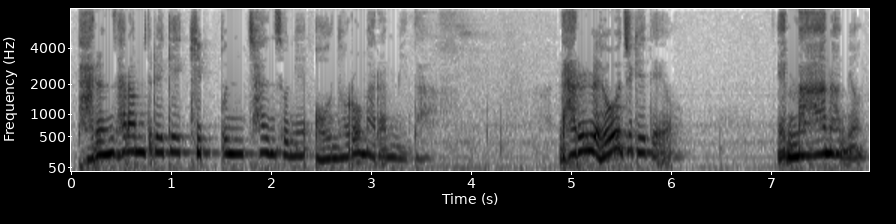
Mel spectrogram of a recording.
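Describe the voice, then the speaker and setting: A woman's voice: medium pitch, unhurried, vocal fry, pauses often, husky. A woman pastor preaching a sermon, telling a story animatedly and asking the congregation rhetorical questions. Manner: animated storytelling, acting out quotes.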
